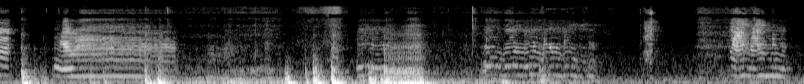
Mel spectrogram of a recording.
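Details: Pet female otter chattering nonstop as she eats: a steady squeal, then loud crunching and chewing thumps, followed by wavering, trilled whines near the end.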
